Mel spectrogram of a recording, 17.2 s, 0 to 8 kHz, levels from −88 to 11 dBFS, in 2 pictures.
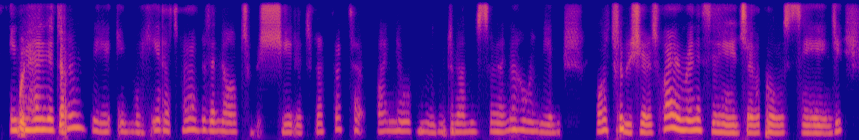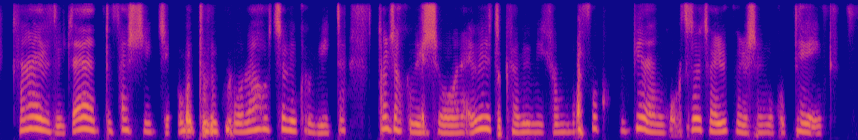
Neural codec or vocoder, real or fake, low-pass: codec, 16 kHz, 1 kbps, FreqCodec, smaller model; fake; 7.2 kHz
